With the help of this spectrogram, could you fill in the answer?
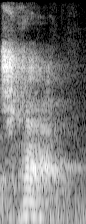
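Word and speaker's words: Choade: Oh, this is my son Chad, but it's C-H-O-A-D-E. The O and E are silent.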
